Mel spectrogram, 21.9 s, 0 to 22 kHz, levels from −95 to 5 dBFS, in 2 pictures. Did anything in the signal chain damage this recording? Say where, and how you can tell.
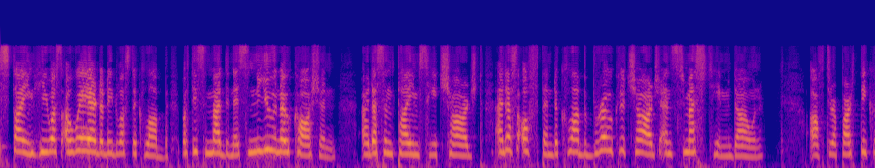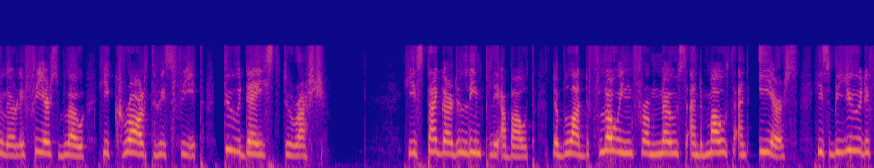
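Yes, at the codec stage: the speech sounds grainy and rough throughout and stops at 8.2 kHz, likely Opus compression filling starved bands at a rate near 16 kbps.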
